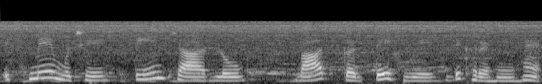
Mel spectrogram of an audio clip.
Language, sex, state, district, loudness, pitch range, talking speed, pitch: Hindi, female, Madhya Pradesh, Katni, -16 LUFS, 175-240 Hz, 110 wpm, 190 Hz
